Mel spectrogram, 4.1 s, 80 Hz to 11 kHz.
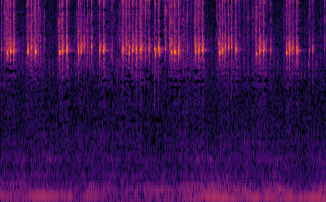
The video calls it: Live Crickets 60min "Natural Sound" ASMR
